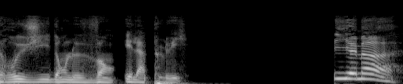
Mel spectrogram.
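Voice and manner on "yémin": high, desperate yell falling at the end; howled name. A narrator's reading. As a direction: scream out for a lost boy. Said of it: "répéta Kénit en hurlant". (nom hurlé d'une voix aiguë)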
